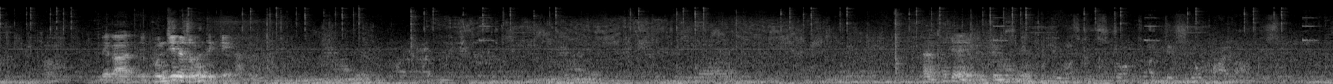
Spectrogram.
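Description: Short video game sound effects and clicks play throughout.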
